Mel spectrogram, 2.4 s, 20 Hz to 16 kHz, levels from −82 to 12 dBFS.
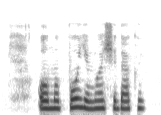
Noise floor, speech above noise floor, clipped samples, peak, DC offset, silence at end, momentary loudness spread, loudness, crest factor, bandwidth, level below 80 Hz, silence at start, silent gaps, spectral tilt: -50 dBFS; 34 dB; under 0.1%; -2 dBFS; under 0.1%; 0.25 s; 8 LU; -17 LUFS; 16 dB; 7.6 kHz; -64 dBFS; 0.6 s; none; -6 dB/octave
